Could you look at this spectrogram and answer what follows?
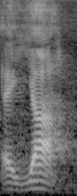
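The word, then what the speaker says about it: Ajah: j a h that's a yah it has to do with the hebrew language the j is a y yahweh jehovah jehovah and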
